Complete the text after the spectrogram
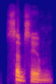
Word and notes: subsume: American English

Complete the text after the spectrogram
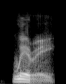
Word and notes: weary: British English

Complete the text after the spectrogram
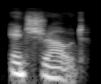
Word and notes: enshroud: Indian

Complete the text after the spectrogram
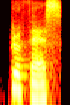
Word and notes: profess: Indian

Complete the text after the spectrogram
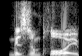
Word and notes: misemploy: American English

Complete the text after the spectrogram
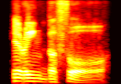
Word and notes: hereinbefore: British English

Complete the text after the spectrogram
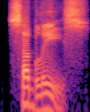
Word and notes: sublease: American English

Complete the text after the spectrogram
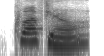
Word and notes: coiffure: Indian

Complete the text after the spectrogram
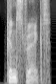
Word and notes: constrict: British English

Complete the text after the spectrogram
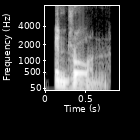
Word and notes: indrawn: British English

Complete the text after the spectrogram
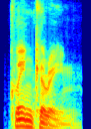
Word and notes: quinquereme: British English

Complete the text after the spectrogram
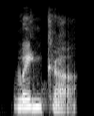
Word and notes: winker: Indian

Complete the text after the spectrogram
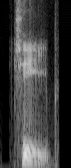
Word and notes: cheep: British English

